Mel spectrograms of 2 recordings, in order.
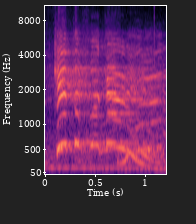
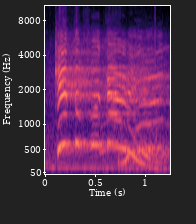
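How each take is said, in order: No difference in how they are said.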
